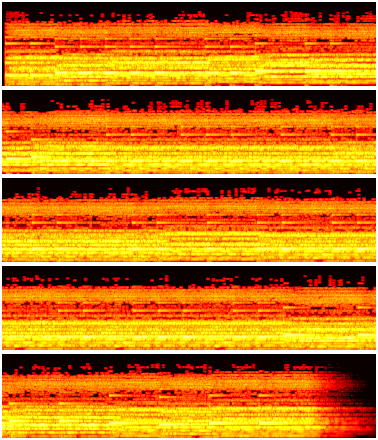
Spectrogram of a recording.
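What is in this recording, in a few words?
Sanctus SATB Soprano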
